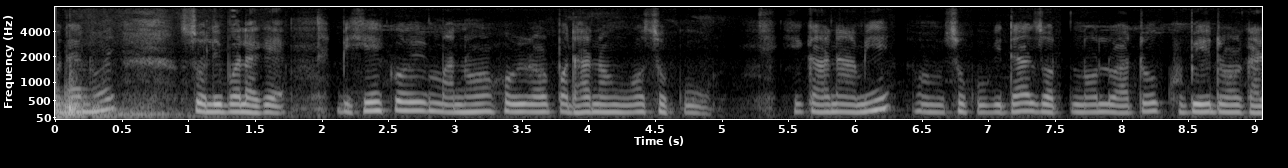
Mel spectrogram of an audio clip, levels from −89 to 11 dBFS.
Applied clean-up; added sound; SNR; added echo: none; none; none; none.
